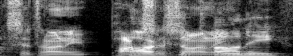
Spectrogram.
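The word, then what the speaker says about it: Punxsutawney: Is it Pox? How do you pronounce that? Am I pronouncing that right? – Poxitani Phil.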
